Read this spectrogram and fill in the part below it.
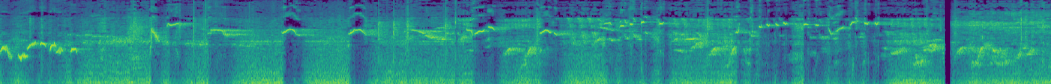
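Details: White-rumped shama, an aggressive caged male used to provoke other males into singing, recorded on a phone: rich high whistles, rapid slurred phrases and sharp notes, broken by loud clicks and knocks.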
